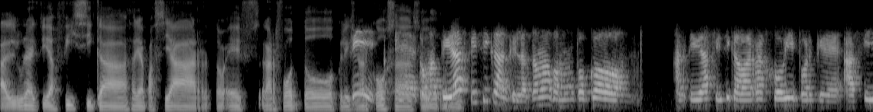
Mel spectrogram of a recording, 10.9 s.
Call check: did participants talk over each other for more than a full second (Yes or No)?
Yes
